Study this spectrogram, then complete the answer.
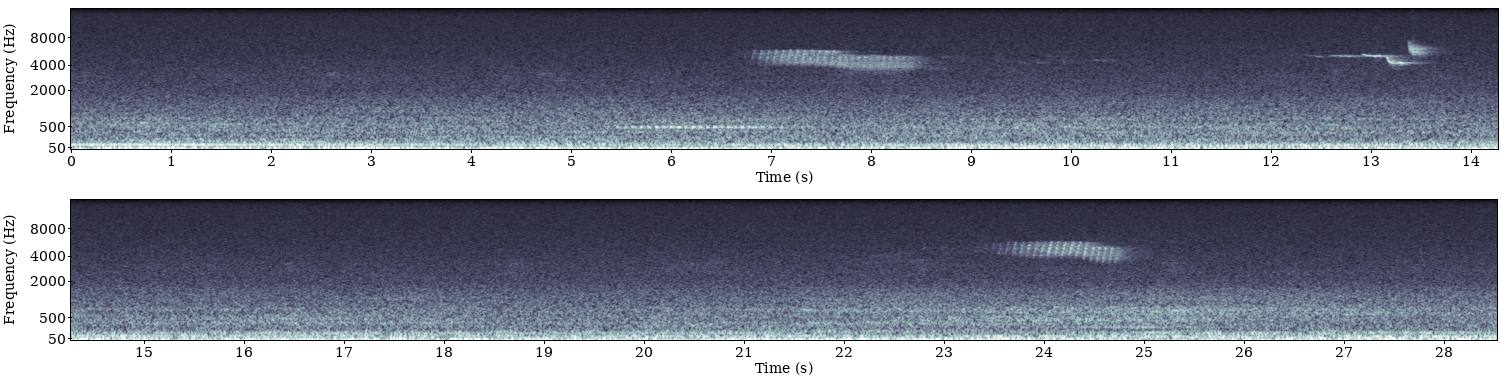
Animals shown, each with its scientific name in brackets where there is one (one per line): Black-throated Green Warbler (Setophaga virens)
Pine Warbler (Setophaga pinus)
Pileated Woodpecker (Dryocopus pileatus)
